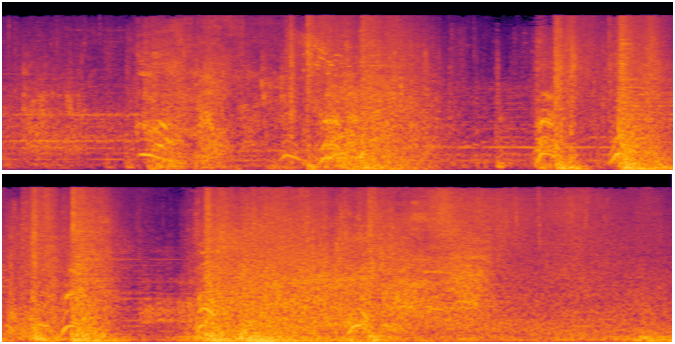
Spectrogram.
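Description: An axe strikes and smashes wooden objects.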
